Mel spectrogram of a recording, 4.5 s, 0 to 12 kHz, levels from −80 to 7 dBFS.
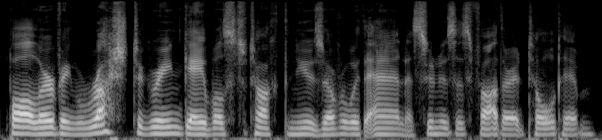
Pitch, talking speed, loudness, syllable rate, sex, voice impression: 145 Hz, 280 wpm, -18 LUFS, 6.0 syllables/s, female, feminine, very adult-like, slightly intellectual, calm, slightly friendly, slightly elegant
